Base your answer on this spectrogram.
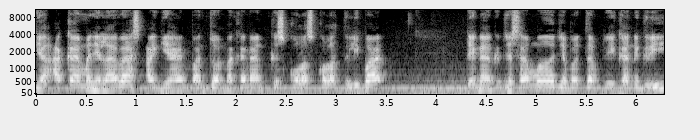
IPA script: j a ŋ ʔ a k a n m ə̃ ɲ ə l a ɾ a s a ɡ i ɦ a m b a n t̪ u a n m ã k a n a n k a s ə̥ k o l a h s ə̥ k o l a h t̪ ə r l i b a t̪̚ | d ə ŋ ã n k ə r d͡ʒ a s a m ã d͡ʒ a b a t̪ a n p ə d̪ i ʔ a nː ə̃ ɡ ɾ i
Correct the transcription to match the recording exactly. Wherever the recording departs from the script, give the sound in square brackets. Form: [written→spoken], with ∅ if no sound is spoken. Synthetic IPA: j a ŋ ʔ a k a n m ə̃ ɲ ə l a ɾ a s a ɡ i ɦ a [m→n] b a n t̪ u a n m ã k a n a n k [a→ə] s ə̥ k o l a h s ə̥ k o l a h t̪ ə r l i b a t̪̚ | d ə ŋ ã n k ə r d͡ʒ a s a m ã d͡ʒ a b a t̪ a n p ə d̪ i [ʔ→k] a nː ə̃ ɡ ɾ i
